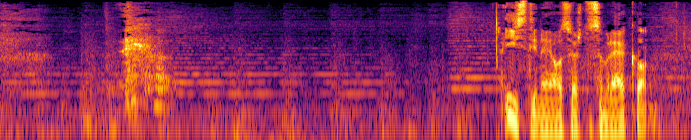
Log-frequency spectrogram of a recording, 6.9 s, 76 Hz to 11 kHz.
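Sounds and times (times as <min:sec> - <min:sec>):
sick older man coughing: 0:01.1 - 0:02.0
speech: 0:01.5 - 0:01.8, 0:05.0 - 0:06.8.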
